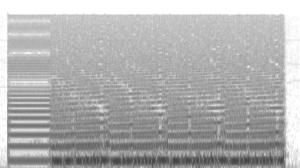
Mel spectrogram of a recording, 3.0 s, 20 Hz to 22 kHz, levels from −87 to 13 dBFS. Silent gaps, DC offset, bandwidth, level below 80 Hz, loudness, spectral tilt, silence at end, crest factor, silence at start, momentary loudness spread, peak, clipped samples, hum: none; under 0.1%; 16 kHz; -48 dBFS; -22 LUFS; -6 dB/octave; 0.15 s; 12 dB; 0.05 s; 3 LU; -10 dBFS; under 0.1%; none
